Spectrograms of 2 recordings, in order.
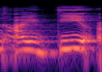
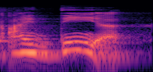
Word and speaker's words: idea: 记住，你千万不要卷舌读成 idea 啊，好难听，idea 不是 idea 是 idea。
